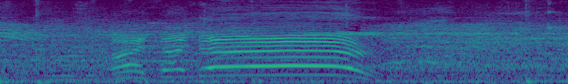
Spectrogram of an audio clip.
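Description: A referee blows a long, shrill whistle.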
